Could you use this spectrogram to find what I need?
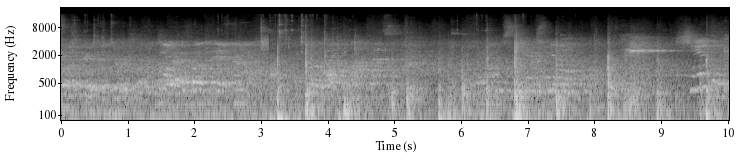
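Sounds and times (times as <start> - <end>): footsteps on hard floor and stairs: 3.1 - 10.0.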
